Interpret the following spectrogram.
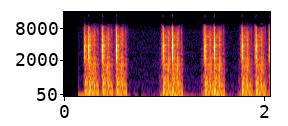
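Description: Typing sound effect: quick clusters of two or three sharp key clicks, repeating about every half second with silence between.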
